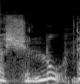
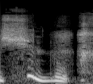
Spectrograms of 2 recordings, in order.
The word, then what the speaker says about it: 驯鹿: 就是在西方的那个神话有一个什么圣诞节里边有一个拉雪橇的驯鹿，我们通常人都管它叫驯鹿，但是其实正确发音是驯鹿。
